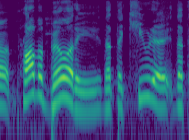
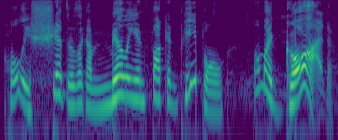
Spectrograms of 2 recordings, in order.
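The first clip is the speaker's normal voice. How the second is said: ordinary talk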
